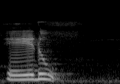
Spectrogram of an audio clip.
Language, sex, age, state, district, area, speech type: Telugu, female, 18-30, Telangana, Medchal, urban, read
